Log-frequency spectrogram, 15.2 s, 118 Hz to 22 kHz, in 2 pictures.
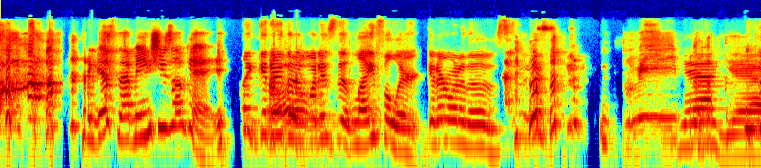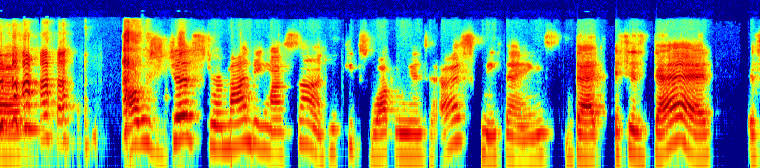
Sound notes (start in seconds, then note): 0.0 laughter; 5.7 more laughter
